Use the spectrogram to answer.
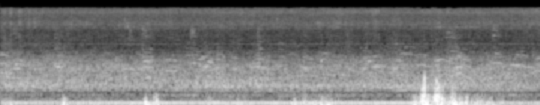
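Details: Canada geese flying from ponds to grain fields for food just after sunrise in fall near Dawson Creek airport; scattered honks building to a loud burst of several honks near the end, with a steady low hum throughout.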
